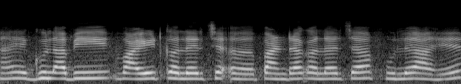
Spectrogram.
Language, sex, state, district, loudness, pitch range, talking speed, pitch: Marathi, female, Maharashtra, Mumbai Suburban, -16 LUFS, 260-280 Hz, 130 wpm, 265 Hz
